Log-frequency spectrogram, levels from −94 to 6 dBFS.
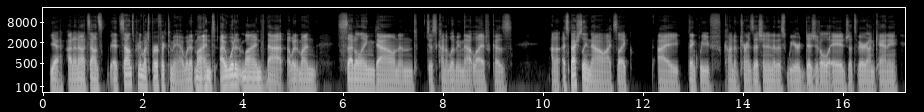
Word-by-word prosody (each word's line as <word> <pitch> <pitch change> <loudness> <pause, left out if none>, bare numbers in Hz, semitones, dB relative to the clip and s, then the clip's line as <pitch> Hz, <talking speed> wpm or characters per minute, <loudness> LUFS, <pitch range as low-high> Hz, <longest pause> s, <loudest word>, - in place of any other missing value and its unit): Yeah. - - +1
I - - +3
don't 80 0 +1
know, 85 -1 +4
it - - -4
sounds 80 -2 +1 0.2
it 85 0 -1
sounds 120 0 +5
pretty 110 - -1
much 95 -1 +1
perfect 100 +1 +2
to 85 - -5
me. 75 -3 -2
I 70 - -4
wouldn't 80 +3 0
mind 95 -1 +3
I 95 +1 +6
wouldn't 110 +2 +6
mind 90 0 +3
that. 75 -2 +2
I - - -3
wouldn't 80 +1 -1
mind 80 -1 -1 0.4
settling 80 -2 +2
down 75 0 +2
and 70 0 -5 0.2
just - - -7
kind 75 -1 -4
of 75 - -6
living 75 -1 -3
that 70 -2 -1
life 75 0 -1
'cause, 70 0 -7 0.8
I - - -4
don't - - -3
Especially 115 -4 +3
now, 70 -2 +1
it's 70 +1 -6
like, - - -1 0.6
I 70 -2 0 0.2
think - - -1
we've 75 -3 -5
kind 75 -1 -4
of 70 +1 -7
transitioned 75 0 -2
into 75 -1 -1
this 75 -1 -5
weird 75 -2 -3
digital 75 -1 0
age 75 0 0
that's - - -6
very 75 -1 +1
uncanny, 70 0 -3
75 Hz, 185 wpm, -26 LUFS, 70-85 Hz, 0.8 s, I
